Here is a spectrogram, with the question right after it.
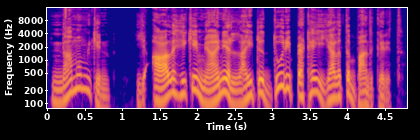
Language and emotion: Kashmiri, surprised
